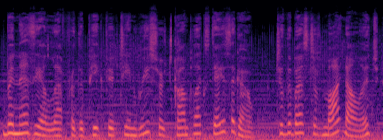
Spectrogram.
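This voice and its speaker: A woman's voice: mid-range voice, lively intonation, normal speed, music in the background, close to an everyday voice. A woman playing a guarded corporate port official in a video game, formal and businesslike. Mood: cool, businesslike. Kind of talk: video game character dialogue.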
